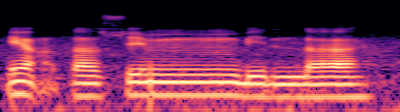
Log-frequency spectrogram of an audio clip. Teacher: Nomor 2, i'tasim billah, bacaan ikhfa syafawi, karena mim mati bertemu ba, ikhfa samar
